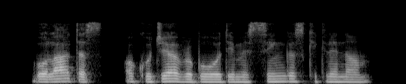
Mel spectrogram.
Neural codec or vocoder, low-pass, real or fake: codec, 16 kHz, 0.4 kbps, LongCat-Audio-Codec; 7.2 kHz; fake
